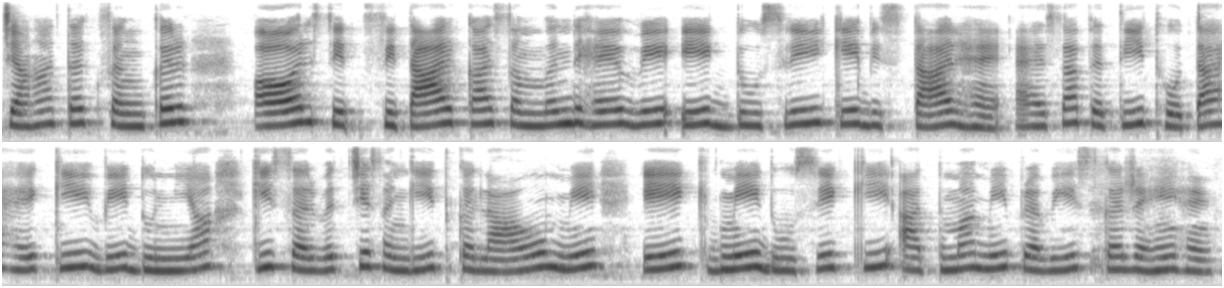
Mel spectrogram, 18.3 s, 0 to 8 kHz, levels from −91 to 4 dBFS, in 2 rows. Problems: background sounds at intervals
